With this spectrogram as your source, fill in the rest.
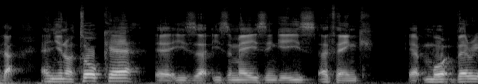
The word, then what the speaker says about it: Taake: I think it's Toke. It's written Taake, Take, Okay, yeah, Toke, Toke, I think.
